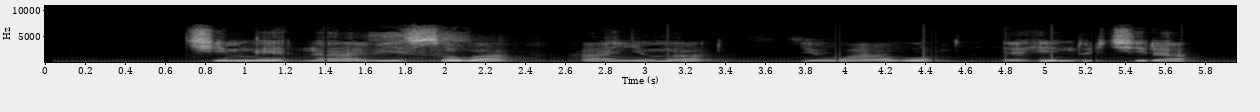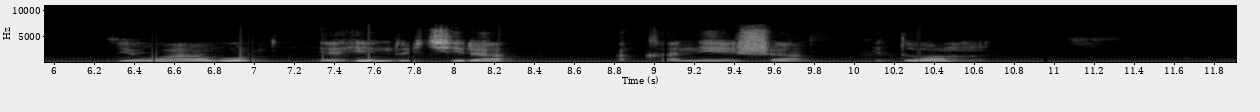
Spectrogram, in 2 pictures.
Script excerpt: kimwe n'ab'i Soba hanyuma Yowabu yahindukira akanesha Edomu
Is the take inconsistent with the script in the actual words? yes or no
yes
